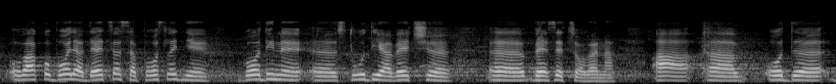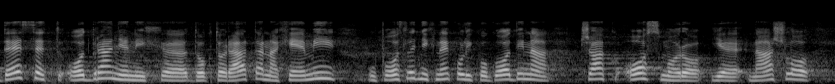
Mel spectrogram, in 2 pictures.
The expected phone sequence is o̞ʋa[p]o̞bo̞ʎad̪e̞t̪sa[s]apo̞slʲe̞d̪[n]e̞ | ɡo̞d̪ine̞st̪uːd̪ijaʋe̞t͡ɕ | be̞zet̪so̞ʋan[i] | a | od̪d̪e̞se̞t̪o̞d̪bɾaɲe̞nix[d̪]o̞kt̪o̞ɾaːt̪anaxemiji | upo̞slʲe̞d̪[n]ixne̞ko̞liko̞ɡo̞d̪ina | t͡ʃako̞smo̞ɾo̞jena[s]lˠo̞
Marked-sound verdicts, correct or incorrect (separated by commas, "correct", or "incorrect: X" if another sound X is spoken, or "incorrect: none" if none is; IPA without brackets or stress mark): incorrect: k, correct, incorrect: ɲ, incorrect: a, correct, incorrect: ɲ, incorrect: ʃ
